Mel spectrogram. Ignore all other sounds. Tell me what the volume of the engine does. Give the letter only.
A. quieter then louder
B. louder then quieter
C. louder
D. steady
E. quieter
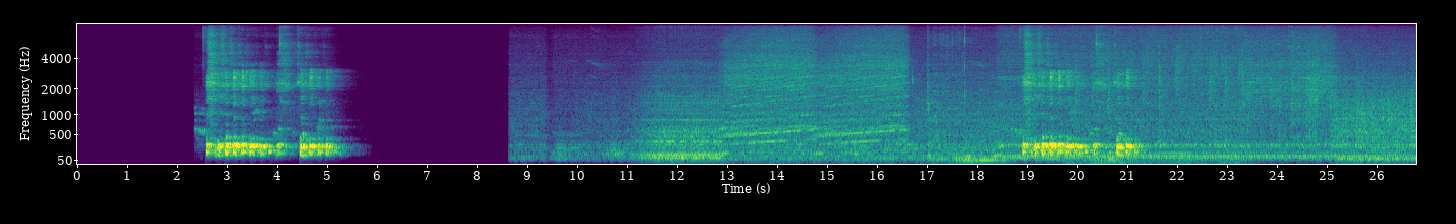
E.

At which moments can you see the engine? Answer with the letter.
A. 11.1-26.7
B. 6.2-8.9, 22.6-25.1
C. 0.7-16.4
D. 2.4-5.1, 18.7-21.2
A.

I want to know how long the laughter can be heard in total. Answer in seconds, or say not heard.
5 s.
